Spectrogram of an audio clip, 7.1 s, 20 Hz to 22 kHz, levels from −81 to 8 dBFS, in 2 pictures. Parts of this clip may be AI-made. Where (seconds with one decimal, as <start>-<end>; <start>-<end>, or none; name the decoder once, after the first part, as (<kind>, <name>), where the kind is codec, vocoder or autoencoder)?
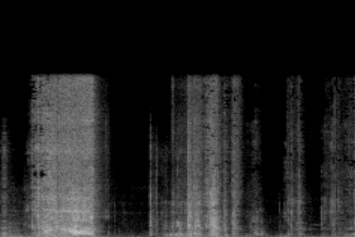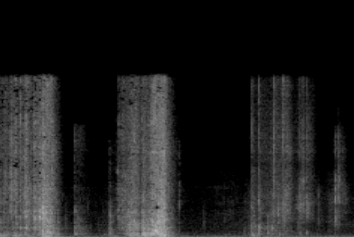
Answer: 0.5-2.0 (autoencoder, DAC-VAE); 6.0-7.1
